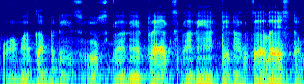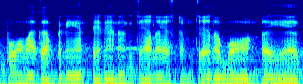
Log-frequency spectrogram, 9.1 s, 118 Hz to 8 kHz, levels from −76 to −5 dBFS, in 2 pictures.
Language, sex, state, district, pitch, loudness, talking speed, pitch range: Telugu, male, Andhra Pradesh, Srikakulam, 95 Hz, -35 LUFS, 120 wpm, 90-95 Hz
